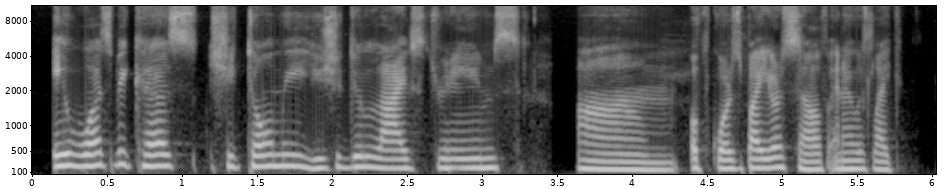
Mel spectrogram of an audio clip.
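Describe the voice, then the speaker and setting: With a strong non-native accent, a woman talks at a fairly slow pace in a fairly low pitch, her tone dark and mellow and her pitch variation ordinary, over a quiet background. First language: not English. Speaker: YouTuber. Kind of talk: interview. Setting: video call.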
